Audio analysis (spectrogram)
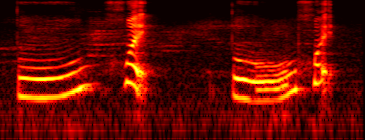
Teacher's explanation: Yeah, it's also falling tone. So, when together with another falling tone, this bu is quite smart. Yeah, it change to a rising tone.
